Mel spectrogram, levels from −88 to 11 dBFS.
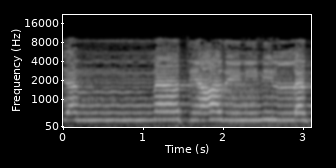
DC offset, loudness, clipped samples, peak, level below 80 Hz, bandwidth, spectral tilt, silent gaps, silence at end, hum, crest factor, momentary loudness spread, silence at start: under 0.1%; -19 LUFS; under 0.1%; -4 dBFS; -60 dBFS; 9.8 kHz; -0.5 dB/octave; none; 0 s; none; 18 dB; 14 LU; 0 s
